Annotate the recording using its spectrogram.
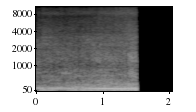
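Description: A low, steady hum with a noisy rush, growing louder, then cut off abruptly to dead silence about one and a half seconds in.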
